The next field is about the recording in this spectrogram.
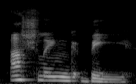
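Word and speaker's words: Aisling Bea: It is Ashling B. Ashling B for number 5. Don't worry about the spelling. As with most Irish names, they're not phonetically correct as they look. So it's Ashling B.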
